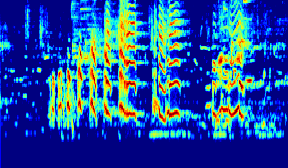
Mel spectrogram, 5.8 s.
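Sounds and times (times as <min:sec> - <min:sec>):
bird harsh squawks: 0:01.1 - 0:05.2.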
